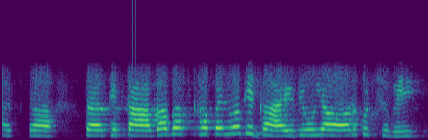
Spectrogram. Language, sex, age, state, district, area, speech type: Sindhi, female, 18-30, Madhya Pradesh, Katni, urban, conversation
